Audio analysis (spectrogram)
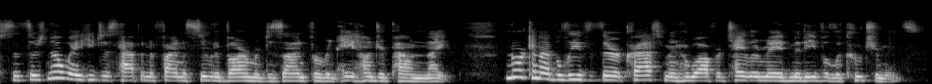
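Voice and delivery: usual speaking voice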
